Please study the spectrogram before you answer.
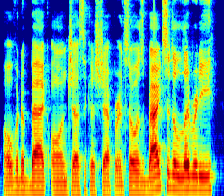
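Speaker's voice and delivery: brisk live game call, names punched; play-by-play. Acted. Commentator calling the game for viewers, in lively play-by-play.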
